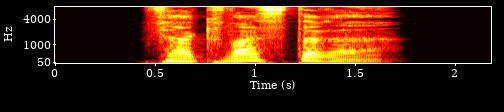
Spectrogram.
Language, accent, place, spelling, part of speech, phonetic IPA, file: German, Germany, Berlin, verquasterer, adjective, [fɛɐ̯ˈkvaːstəʁɐ], De-verquasterer.ogg
- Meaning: inflection of verquast: 1. strong/mixed nominative masculine singular comparative degree 2. strong genitive/dative feminine singular comparative degree 3. strong genitive plural comparative degree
